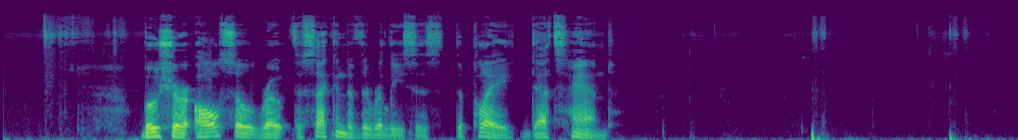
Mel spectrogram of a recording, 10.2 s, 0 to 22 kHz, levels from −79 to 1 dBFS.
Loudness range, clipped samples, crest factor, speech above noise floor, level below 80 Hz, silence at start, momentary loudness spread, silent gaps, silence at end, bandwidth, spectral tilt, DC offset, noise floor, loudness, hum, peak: 22 LU; under 0.1%; 20 dB; 40 dB; -42 dBFS; 0.45 s; 24 LU; none; 0.6 s; 14.5 kHz; -5 dB/octave; under 0.1%; -58 dBFS; -19 LUFS; none; 0 dBFS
